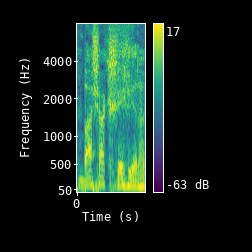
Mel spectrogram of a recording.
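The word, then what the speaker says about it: Başakşehir: Ähm, wir schauen zum äh, Basak Kejir Football Kulübübü. – Basak Shehir heißt glaube ich.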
